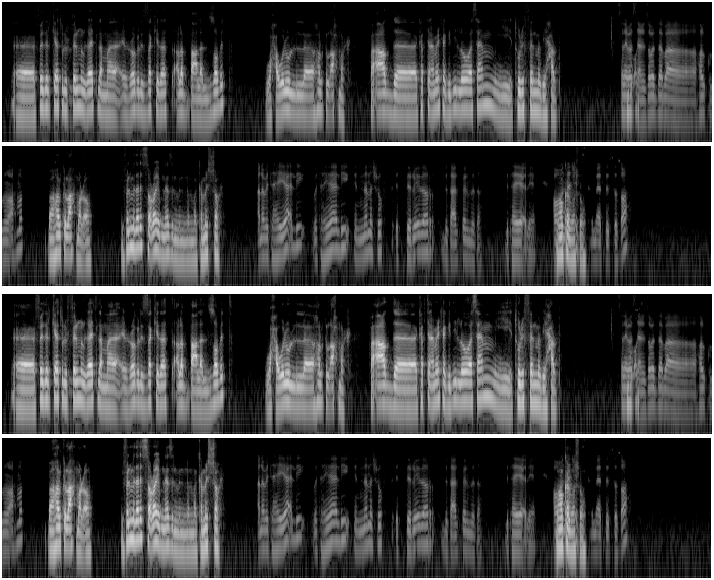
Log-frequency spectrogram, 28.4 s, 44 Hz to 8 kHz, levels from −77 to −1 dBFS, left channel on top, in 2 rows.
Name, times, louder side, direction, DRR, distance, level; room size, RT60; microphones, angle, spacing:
voice 1, 0.2-4.5 5.3-6.9 7.4-11.1 12.5-12.6 15.1-16.0 16.6-18.6 25.3-25.8, right 4 dB, 45° right, 0.6 m, -24 dB
voice 2, 12.3-14.6 19.3-23.8 24.3-24.9 25.2-26.8, left 1 dB, 10° left, 1.8 m, -39 dB
head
